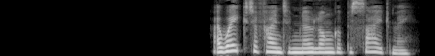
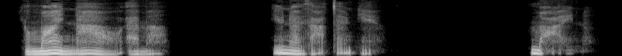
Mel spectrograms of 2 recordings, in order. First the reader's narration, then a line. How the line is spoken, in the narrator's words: I hear him murmur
